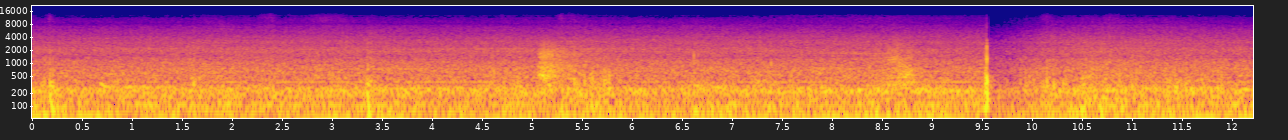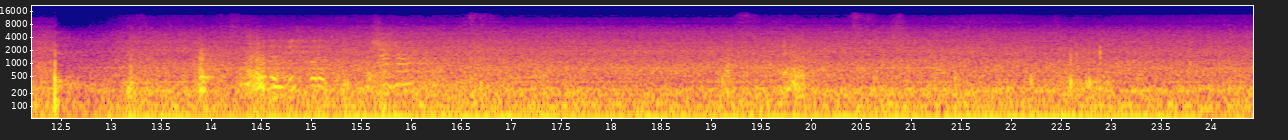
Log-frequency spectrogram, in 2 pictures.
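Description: Steady background noise of a large gym hall with faint voices in it. Two sharp clicks come about three seconds apart near the middle, each followed by a brief drop in the noise.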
